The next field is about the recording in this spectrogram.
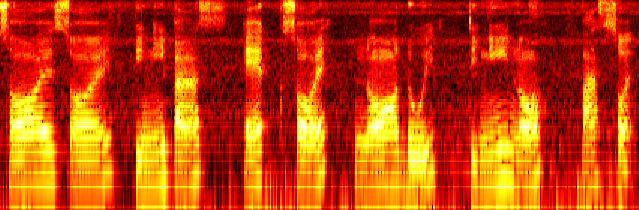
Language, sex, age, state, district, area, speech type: Assamese, male, 18-30, Assam, Golaghat, urban, read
